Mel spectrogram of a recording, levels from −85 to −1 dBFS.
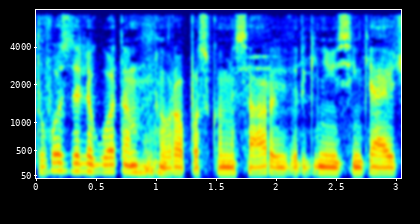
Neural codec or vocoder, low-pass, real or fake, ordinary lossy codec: none; 7.2 kHz; real; MP3, 48 kbps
